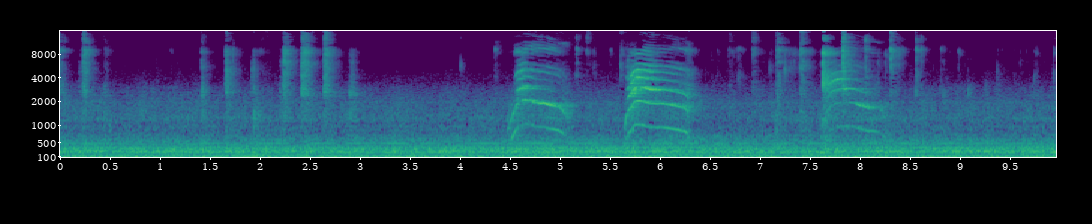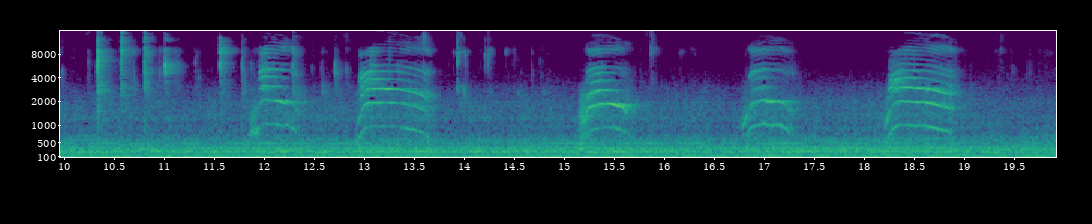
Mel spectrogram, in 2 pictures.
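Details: Newborn rescued alley kittens eating almost as if fighting; repeated short high rising-falling mews about every one to two seconds, with clicking and feeding noises over a steady low hum.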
